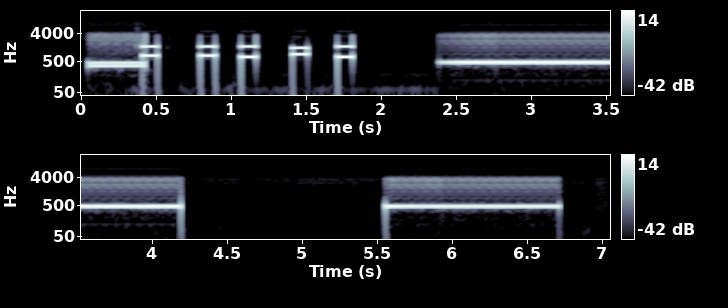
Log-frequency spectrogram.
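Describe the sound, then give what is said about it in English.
A brief tone, then five quick touch-tone beeps as a woman's phone number is dialed by a radio morning show host, followed by two long ringing tones separated by a pause. The sounds are clear, with no talking. “All right, I'm going to dial her phone number right now and see if we can figure out what went wrong, okay?”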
